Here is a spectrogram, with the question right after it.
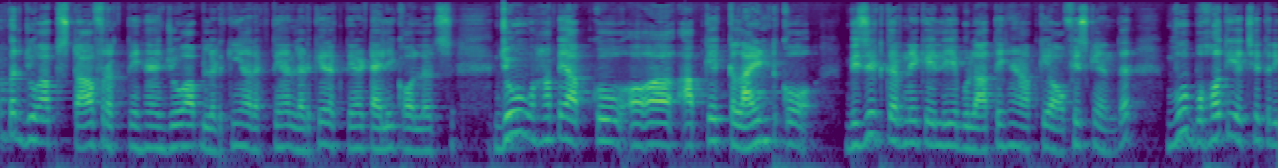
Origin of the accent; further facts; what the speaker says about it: Chandigarh, India; मान के चलो मैं जैसे चंडीगढ़ से बिलोंग करता हूँ अगर आपको चंडीगढ़ में कोई फ्लैट बेचना है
